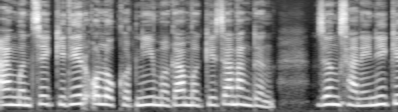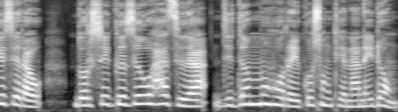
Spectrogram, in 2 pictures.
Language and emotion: Bodo, neutral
